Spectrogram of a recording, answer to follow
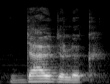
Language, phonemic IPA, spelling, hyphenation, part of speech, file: Dutch, /ˈdœy̯.də.lək/, duidelijk, dui‧de‧lijk, adjective / adverb, Nl-duidelijk.ogg
- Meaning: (adjective) 1. clear, precise 2. obvious, clear; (adverb) clearly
